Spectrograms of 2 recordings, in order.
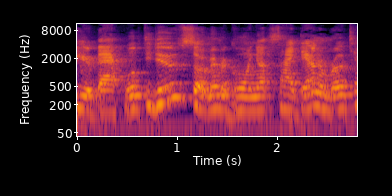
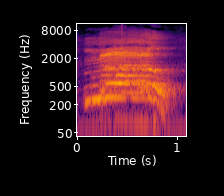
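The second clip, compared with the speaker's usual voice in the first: a louder shouted moo; loud cow moo; 6 semitones higher, 4 dB louder than usual. Pretend. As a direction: belt out a big cow moo. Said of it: "we mooed like a cow".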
